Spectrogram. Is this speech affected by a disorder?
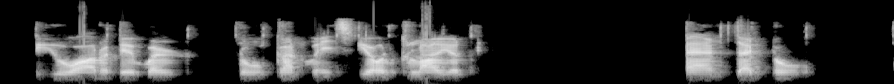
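Yes: throat cancer, electrolarynx user.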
